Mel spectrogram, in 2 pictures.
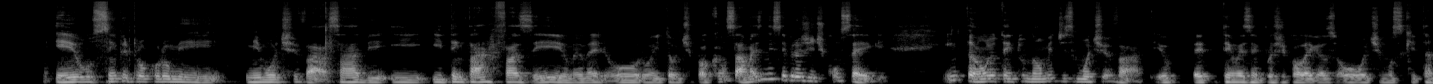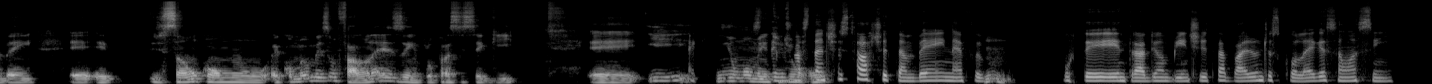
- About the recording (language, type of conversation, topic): Portuguese, podcast, Quais pequenas vitórias te dão força no dia a dia?
- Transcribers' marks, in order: tapping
